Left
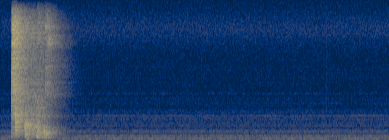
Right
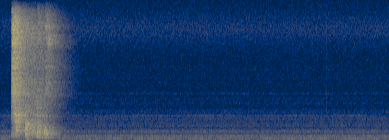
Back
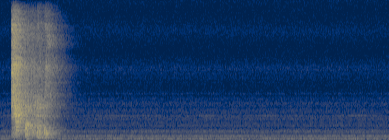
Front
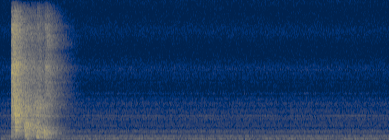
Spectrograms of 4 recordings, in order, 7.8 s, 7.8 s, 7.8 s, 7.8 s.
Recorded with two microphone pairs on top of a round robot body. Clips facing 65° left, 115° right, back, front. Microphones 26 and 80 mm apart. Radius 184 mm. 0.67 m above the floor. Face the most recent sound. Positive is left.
turn(degrees=40)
